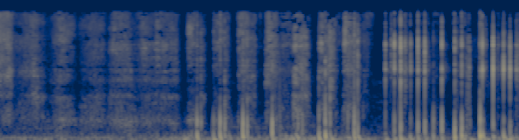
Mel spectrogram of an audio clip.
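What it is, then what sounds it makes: Plastic lotion tube. A white plastic lotion squeeze tube, held in both hands, is scratched and scraped with the fingernails. A soft, steady rubbing hiss gives way to sharper, separate scrapes and clicks, ending in a run of quick, bright scratches.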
